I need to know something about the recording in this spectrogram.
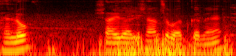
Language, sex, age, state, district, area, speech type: Urdu, male, 18-30, Maharashtra, Nashik, urban, spontaneous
